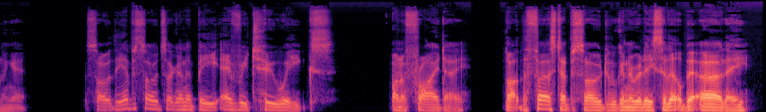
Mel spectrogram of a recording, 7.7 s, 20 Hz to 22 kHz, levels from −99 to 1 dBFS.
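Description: From 0.94 to 3.13 s the level of the speech and the room noise behind it swells together, climbing about 8 dB over roughly two seconds; after "but the", from 5.35 to 7.4 s, the same slow lift returns, about 7 dB. Both are automatic gain rising: the gain control judged the input too quiet and ramped its amplification upward, boosting everything it received rather than the voice alone.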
